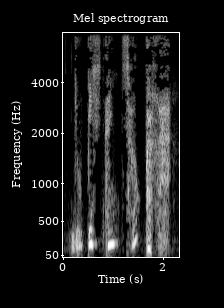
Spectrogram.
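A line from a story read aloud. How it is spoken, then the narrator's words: Hissed. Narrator (German): zischte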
